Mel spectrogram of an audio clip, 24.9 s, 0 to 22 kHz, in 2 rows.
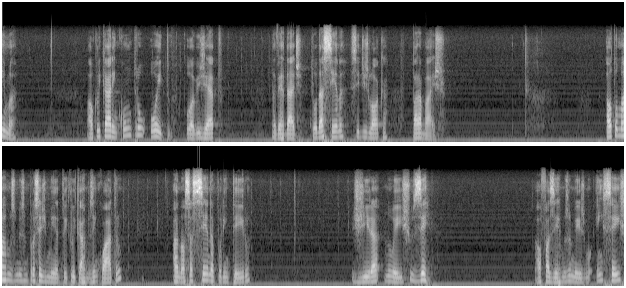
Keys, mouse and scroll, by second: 1.2-5.4 ctrl+KP_8, 11.9 KP_4, 14.7-20.9 KP_4, 24.7-24.8 KP_6.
